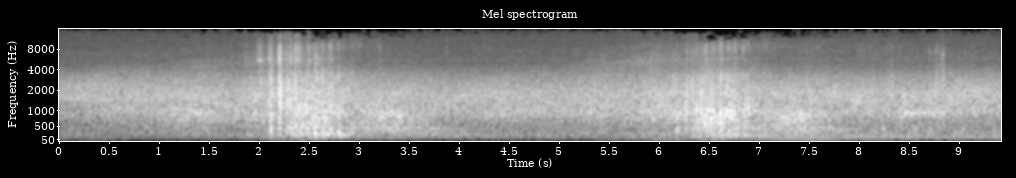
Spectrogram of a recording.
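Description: Distant trains approaching on a rail line: a rumble that slowly builds, with two louder bursts of noise about two and six seconds in. A low, steady engine drone sets in over the last couple of seconds.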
